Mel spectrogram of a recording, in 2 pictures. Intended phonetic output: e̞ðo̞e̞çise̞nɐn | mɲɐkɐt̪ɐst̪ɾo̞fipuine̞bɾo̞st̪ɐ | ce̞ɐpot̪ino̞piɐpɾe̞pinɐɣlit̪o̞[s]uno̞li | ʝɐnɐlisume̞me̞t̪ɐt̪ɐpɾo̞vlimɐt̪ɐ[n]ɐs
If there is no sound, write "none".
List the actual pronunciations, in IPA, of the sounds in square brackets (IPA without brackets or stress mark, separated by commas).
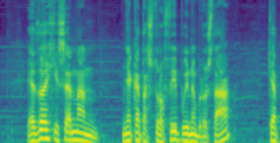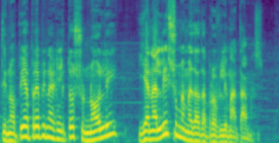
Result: s, m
